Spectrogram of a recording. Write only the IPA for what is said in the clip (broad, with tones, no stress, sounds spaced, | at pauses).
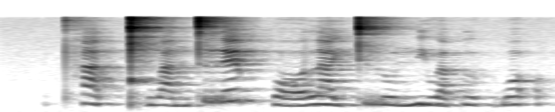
pʰ a˨˩ t̚ kʰ w a˩˦ n t r ɛː˥˩ p̚ f ɔː˩˦ l a˨˩ j t r u˩˦ n j u˩˦ a̯ p l u˨˩ k̚ b ɔ˦˥ ʔ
